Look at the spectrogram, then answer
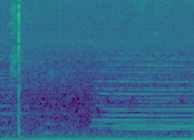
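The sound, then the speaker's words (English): A train horn sounds outside, a steady, sustained tone that starts about halfway through and holds to the end over a low, constant rumble, after a brief sharp click. “See? The train agrees.”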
